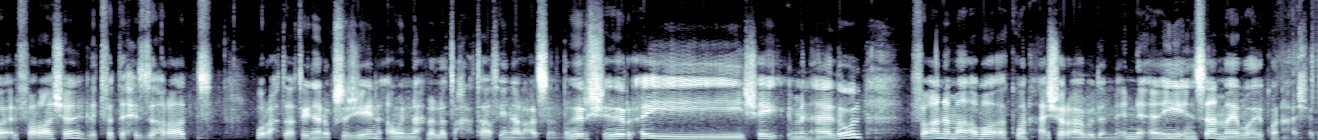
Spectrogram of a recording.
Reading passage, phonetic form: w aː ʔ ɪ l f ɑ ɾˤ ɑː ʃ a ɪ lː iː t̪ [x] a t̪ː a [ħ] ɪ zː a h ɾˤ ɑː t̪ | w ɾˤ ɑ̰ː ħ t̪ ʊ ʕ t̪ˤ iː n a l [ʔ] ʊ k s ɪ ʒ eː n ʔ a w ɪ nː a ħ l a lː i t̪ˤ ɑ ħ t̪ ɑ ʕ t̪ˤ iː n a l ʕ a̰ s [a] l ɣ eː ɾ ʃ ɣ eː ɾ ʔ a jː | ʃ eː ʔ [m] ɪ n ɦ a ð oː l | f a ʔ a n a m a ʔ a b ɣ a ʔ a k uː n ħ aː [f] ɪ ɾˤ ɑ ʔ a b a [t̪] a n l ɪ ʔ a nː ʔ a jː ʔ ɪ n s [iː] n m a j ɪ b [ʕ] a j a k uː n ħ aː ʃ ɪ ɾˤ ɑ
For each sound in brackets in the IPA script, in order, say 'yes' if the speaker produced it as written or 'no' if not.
no, yes, yes, yes, yes, no, no, no, no

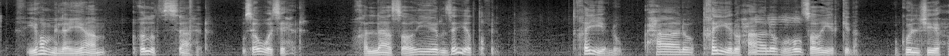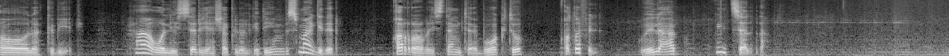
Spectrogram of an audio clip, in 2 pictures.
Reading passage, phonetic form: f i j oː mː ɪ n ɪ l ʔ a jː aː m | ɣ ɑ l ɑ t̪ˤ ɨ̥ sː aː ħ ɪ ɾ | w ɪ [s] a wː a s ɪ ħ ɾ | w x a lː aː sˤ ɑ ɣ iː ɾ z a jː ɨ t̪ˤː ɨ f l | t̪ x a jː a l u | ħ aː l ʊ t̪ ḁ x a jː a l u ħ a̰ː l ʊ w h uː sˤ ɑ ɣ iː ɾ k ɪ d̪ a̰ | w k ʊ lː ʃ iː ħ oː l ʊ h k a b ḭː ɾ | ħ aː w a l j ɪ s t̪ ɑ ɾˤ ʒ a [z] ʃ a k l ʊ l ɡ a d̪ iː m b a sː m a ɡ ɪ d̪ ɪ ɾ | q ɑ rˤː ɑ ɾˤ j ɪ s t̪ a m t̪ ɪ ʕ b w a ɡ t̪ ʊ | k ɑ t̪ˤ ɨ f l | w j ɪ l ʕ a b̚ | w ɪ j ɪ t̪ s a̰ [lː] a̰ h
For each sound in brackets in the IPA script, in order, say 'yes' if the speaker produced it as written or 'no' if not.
yes, no, yes

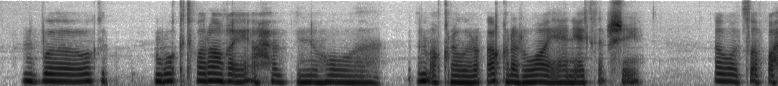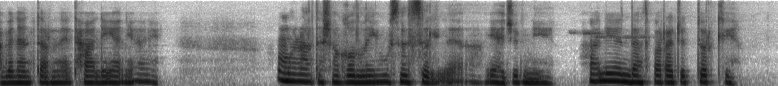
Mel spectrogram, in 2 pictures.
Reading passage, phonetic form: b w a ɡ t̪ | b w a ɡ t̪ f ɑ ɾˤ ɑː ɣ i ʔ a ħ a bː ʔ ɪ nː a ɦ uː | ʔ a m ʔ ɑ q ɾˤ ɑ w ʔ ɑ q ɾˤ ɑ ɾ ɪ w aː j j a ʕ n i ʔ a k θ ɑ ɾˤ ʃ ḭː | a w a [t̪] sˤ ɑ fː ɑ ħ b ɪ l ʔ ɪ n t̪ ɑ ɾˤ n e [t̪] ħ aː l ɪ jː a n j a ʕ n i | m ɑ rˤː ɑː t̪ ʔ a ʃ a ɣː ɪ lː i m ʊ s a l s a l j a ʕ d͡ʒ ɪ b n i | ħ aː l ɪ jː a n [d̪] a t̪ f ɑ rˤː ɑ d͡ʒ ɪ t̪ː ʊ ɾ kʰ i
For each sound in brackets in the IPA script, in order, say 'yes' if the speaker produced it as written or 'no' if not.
yes, yes, yes

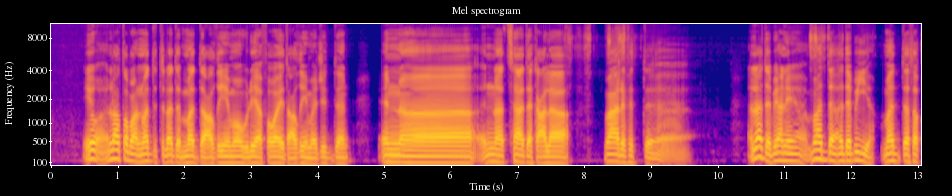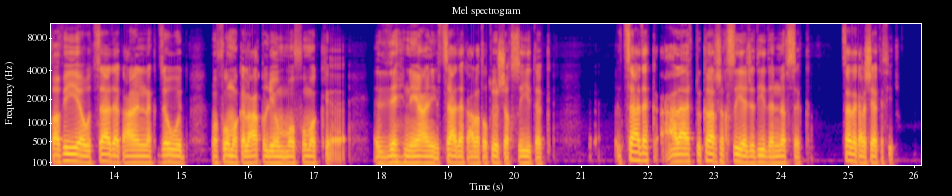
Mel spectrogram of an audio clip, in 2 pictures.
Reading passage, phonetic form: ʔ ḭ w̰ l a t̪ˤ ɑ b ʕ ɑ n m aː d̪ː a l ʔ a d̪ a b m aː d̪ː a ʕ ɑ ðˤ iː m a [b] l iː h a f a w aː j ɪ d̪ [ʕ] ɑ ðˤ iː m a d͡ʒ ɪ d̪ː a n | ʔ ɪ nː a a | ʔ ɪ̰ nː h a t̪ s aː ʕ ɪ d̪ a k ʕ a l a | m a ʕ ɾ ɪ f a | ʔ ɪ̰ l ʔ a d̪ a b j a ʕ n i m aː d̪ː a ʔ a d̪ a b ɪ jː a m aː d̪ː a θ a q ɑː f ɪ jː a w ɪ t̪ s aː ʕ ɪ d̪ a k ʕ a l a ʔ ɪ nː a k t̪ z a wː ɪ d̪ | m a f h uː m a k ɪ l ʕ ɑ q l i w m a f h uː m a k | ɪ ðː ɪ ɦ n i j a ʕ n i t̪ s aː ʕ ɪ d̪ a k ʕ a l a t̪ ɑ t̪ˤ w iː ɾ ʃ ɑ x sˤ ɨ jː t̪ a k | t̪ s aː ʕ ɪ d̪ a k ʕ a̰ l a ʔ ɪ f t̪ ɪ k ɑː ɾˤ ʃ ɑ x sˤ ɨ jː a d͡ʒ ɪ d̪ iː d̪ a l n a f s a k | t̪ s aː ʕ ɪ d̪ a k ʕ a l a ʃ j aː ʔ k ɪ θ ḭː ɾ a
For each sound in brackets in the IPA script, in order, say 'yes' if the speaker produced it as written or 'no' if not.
no, yes

